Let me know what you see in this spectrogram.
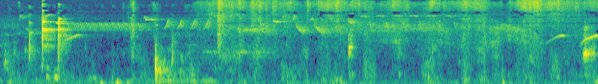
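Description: Faint outdoor birdsong: short rising chirps, a quick run of repeated falling high notes about three seconds in, and more chirps near the end, with a few soft clicks.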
